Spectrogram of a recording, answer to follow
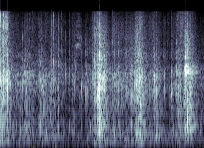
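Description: Plastic mailer bag crinkling as it is handled and pulled open, with two sharper crackles, about a second in and near the end.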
